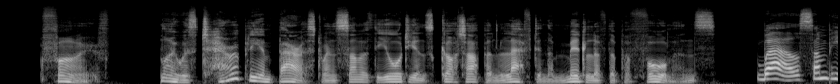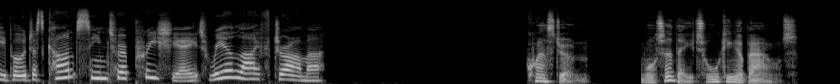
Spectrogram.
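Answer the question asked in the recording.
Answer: A play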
